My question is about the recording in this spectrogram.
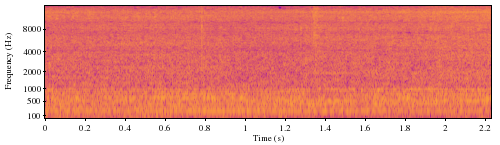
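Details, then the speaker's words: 1994 Ford Escort after oil change: steady, even idle hum with no knocking or ticking; brief clatter as oil filled the new filter, then smooth once oil pressure came up. "sounds good she claded for a second as the oil went through that filter and then Charmed right up"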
